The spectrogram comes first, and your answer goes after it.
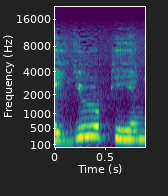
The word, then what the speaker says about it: European: a broken egg, a European country. Yes, European is written with the vowel at the beginning, but the sounds, the pronunciation starts with J, which is the sound of a consonant.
